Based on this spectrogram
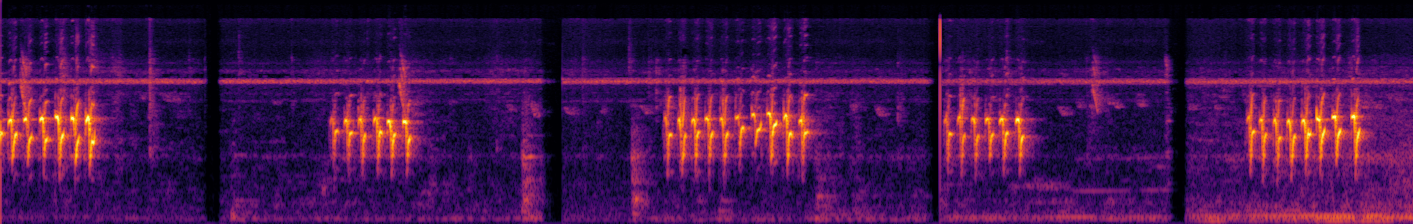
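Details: Morning sooty-headed bulbul song used to prompt other bulbuls to join in: five bursts of rapid bubbly chattering notes, each under a second, separated by pauses of one to two seconds, with a faint high tone throughout.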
